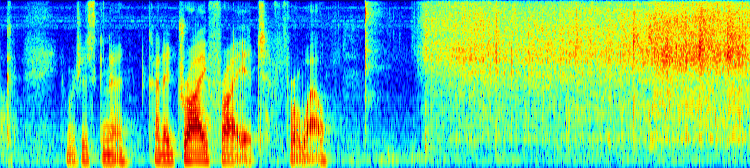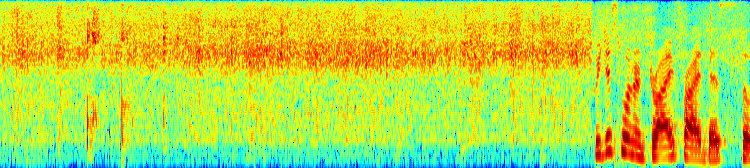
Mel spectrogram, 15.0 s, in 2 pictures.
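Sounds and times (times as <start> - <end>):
vegetables sizzling in a wok: 4.1 - 15.0.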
